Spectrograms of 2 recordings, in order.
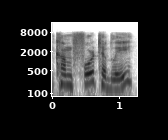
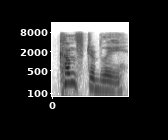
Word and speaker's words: comfortably: comfortably all right so instead of saying comfortably okay we're gonna go to here comf we're gonna skip right over the r the or and go to turb lee comfortably comfortably one more time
